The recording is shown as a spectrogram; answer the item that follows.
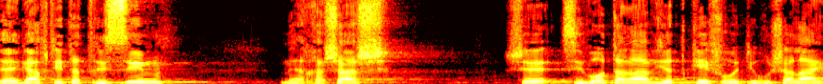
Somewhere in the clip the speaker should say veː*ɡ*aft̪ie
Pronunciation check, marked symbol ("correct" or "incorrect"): correct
